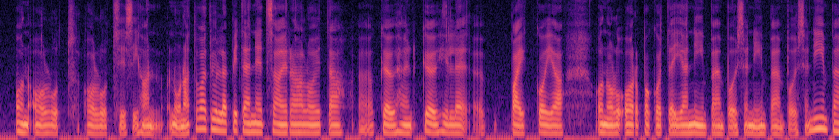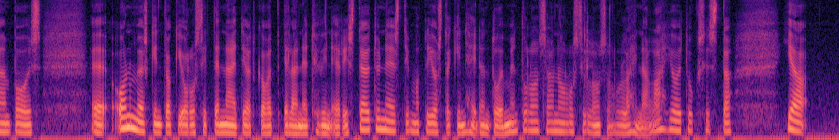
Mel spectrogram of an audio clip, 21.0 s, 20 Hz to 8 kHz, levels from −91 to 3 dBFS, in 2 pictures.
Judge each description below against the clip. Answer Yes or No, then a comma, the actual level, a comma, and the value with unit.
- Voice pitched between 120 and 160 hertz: Yes, low, 125 Hz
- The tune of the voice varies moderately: Yes, average, 3.1 semitones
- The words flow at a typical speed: Yes, average, 145 wpm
